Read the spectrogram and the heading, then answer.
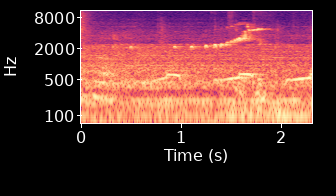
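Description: Small birds chirping in the city: thin, high whistled chirps and short rising notes scattered over a steady low background hum.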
